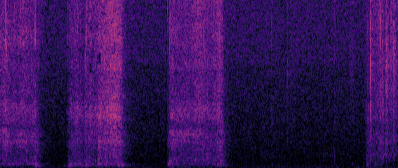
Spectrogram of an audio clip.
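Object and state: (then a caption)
Plastic supplement tub. Long fingernails tap rapidly on the orange lid of a large, tilted red plastic BCAA supplement tub. The tapping comes in four bright, crackly bursts of quick clicks, separated by short quiet gaps.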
